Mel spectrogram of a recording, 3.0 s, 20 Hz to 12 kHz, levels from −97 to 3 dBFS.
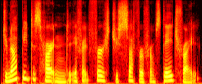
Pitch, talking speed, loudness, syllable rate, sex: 155 Hz, 235 wpm, -20 LUFS, 5.8 syllables/s, male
